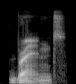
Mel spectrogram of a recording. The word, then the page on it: brent: British English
